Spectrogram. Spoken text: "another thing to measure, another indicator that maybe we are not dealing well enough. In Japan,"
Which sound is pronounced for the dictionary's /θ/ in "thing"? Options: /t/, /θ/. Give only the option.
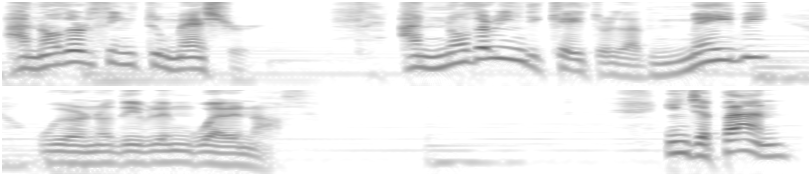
/θ/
